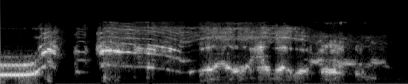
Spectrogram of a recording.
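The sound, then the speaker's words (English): A voice imitates a pug crossed with a rooster for an audition: a nasal, snorting wail that rises into a long, strained crowing cry, loud and wavering for several seconds. “I was like, wouldn't it be funny if I did like a pug mixed in with a rooster mixed?”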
